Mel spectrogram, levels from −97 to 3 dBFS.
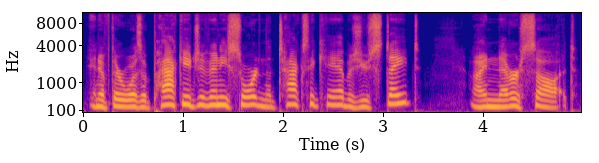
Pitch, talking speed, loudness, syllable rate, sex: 195 Hz, 230 wpm, -20 LUFS, 6.2 syllables/s, male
